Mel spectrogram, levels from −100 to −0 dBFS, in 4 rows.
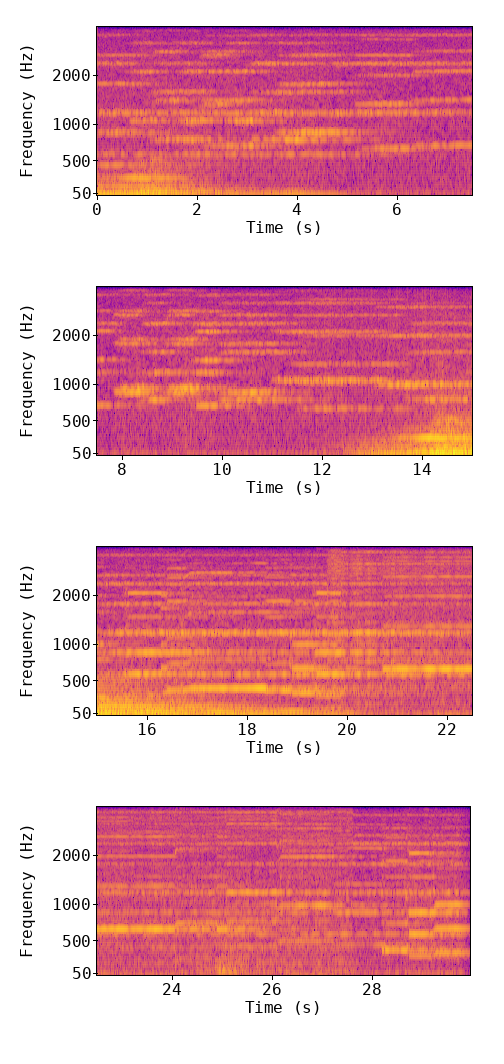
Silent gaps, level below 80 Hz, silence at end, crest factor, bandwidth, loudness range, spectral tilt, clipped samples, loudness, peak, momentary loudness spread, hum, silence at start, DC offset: none; -20 dBFS; 0 s; 16 dB; 4 kHz; 10 LU; -10.5 dB/octave; under 0.1%; -18 LUFS; 0 dBFS; 11 LU; none; 0 s; under 0.1%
